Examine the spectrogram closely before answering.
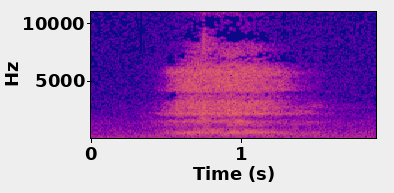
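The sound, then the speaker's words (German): A single slow inhale during a guided breathing exercise, a soft airy rush that swells and then fades over about a second, with no talk. “Und noch ein letztes Mal gemeinsam einatmen.”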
